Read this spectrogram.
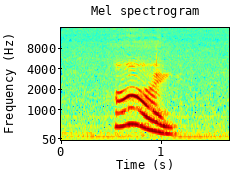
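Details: Female Munchkin cat Ilo talking while lounging at home indoors: a single drawn-out meow that swells slightly, then slides steadily downward in pitch, against a quiet room background.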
